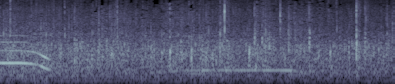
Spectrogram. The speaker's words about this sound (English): That is a stupid thing to clap for.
